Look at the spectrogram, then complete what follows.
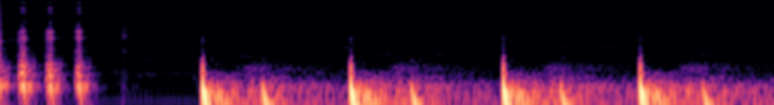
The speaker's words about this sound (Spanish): Pero el corazón siguió latiendo, con un sonido ahogado. Claro que no me preocupaba, pues nadie podía escucharlo a través de las paredes.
